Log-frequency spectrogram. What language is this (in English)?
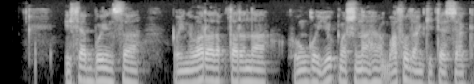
Bashkir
